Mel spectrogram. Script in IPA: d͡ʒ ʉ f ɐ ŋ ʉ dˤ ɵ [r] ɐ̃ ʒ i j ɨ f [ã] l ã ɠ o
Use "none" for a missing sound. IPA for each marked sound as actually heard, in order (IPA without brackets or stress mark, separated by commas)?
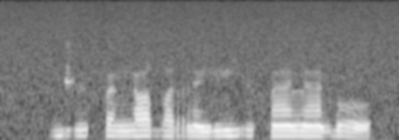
r, ã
